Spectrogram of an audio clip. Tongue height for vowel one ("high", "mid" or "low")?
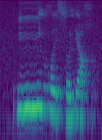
high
